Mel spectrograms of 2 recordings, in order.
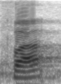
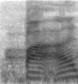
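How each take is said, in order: First: It begins with an f sound. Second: It begins with a p sound. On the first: The speaker calls it right. "Bagaimana dia dari mana keluarnya?" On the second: The speaker calls it wrong. "apalagi Sunda nih lumayan gitu. Pa aja gitu"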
